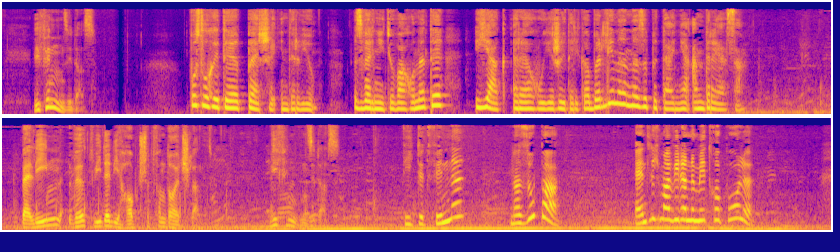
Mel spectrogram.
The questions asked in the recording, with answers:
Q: Зверніть увагу на те, як реагує жителька Берліна на запитання Андреаса.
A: На чисто берлінському діалекті жінка висловлює своє захоплення.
